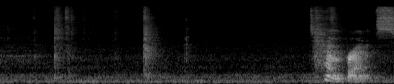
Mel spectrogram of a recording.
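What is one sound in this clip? Cards shuffle softly in hands.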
